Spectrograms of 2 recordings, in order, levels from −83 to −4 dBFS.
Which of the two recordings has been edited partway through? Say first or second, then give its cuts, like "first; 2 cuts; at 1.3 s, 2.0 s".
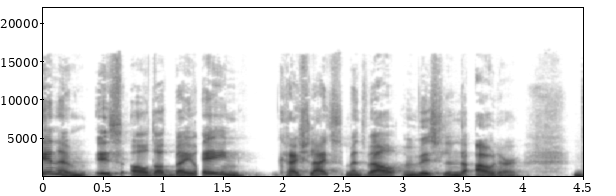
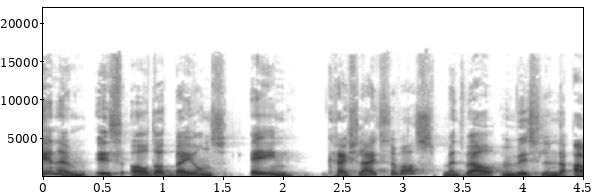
first; 2 cuts; at 1.3 s, 2.5 s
